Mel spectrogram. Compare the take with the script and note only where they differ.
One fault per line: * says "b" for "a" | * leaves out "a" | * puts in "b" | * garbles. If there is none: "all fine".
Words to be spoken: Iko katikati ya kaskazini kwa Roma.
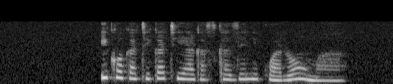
all fine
